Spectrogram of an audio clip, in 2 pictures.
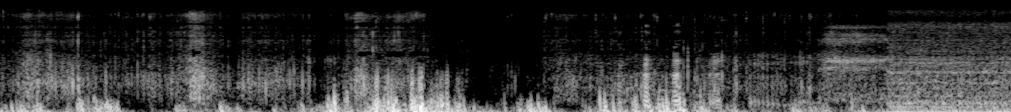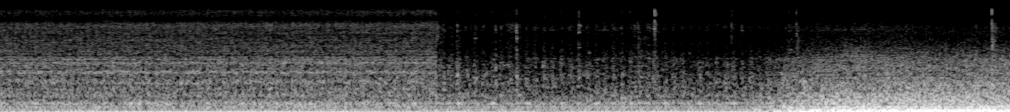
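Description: Footsteps crunching on a gravel road for about four seconds, then a steady low engine hum from the van, which swells into the louder rumble of the van driving near the end.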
